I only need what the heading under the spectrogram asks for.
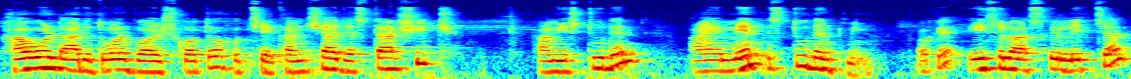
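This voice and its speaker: A man's voice: sits high, darkish tone. Man teaching words, echoey room. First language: Bengali. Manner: repeats words slowly, spells them out. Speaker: language teacher. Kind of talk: casual spoken lesson.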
